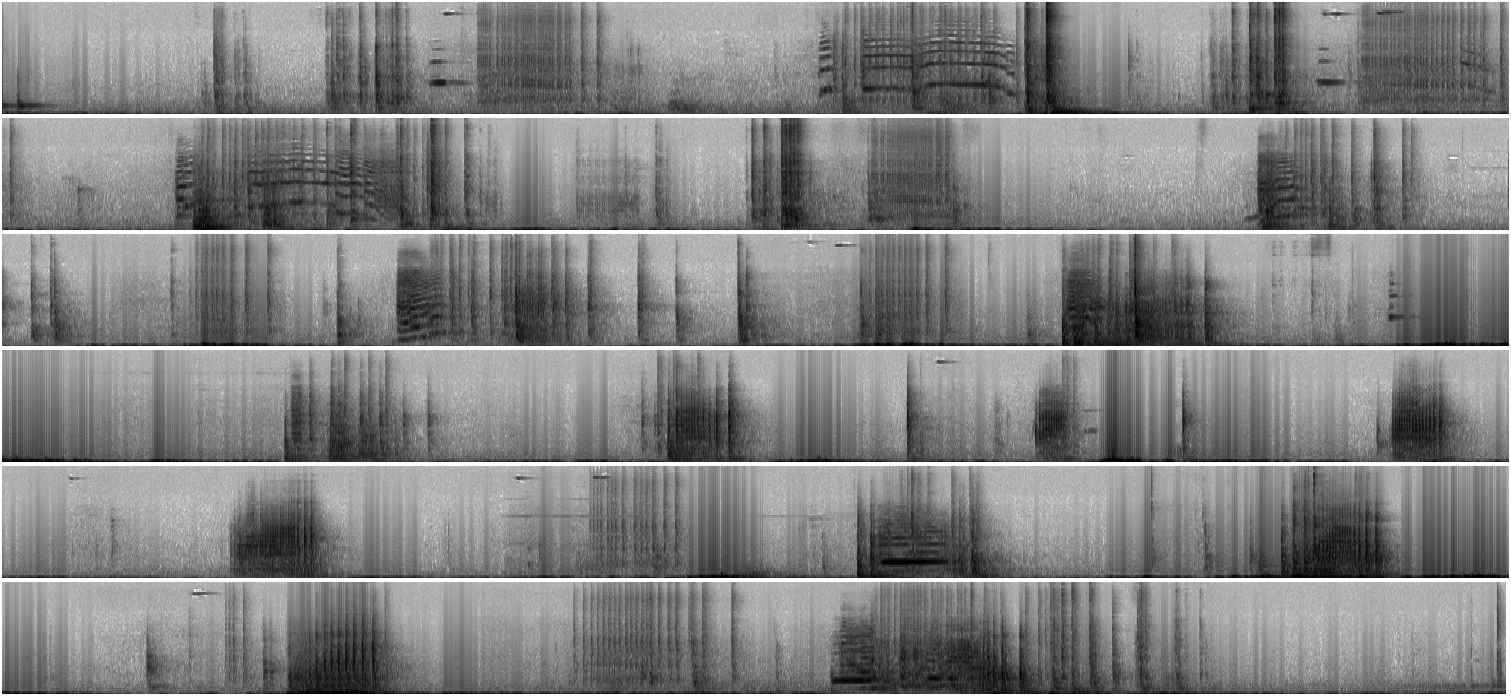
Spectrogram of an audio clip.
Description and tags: a creaky door opening and closing several times.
